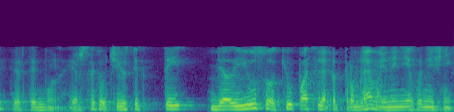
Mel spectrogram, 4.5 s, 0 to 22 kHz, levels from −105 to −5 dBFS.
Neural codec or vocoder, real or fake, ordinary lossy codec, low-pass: none; real; AAC, 16 kbps; 7.2 kHz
